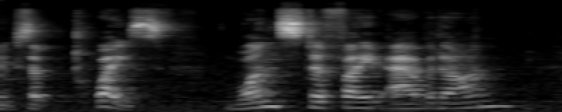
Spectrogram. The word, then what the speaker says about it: Abaddon: Kind of like Ezekiel Abaddon is the actual way you pronounce Abaddon.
